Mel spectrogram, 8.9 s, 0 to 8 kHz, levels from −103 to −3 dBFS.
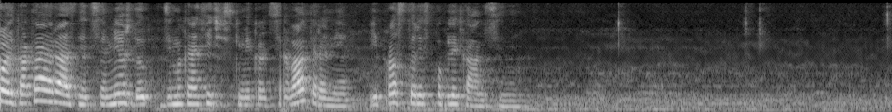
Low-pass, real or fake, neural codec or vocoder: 7.2 kHz; fake; codec, 24 kHz, 3.1 kbps, DualCodec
